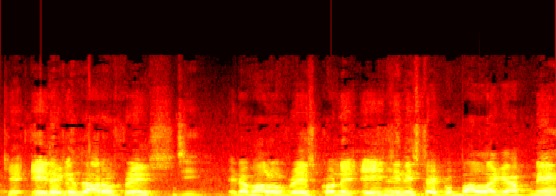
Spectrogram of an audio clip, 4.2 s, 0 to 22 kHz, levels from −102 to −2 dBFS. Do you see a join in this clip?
no; 0 cuts

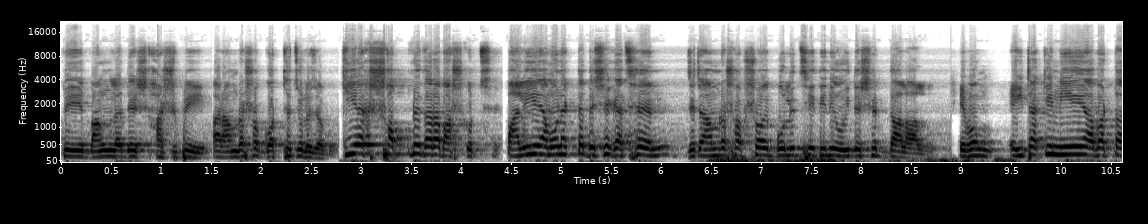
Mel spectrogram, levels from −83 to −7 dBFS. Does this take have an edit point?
yes; 4 cuts; at 1.5 s, 2.7 s, 4.3 s, 8.8 s

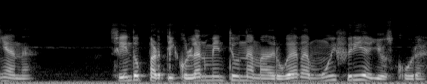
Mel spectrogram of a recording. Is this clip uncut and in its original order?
no; 1 cut; at 3.1 s

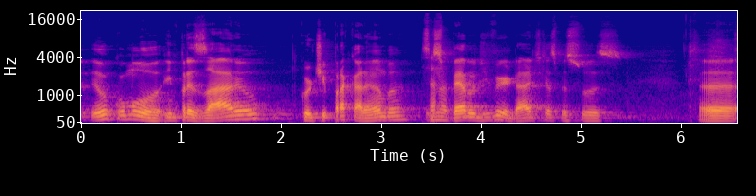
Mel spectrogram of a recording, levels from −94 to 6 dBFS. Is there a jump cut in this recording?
no; 0 cuts

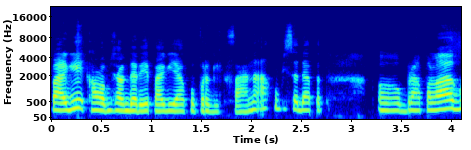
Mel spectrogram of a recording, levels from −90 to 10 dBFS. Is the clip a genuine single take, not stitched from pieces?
yes; 0 cuts

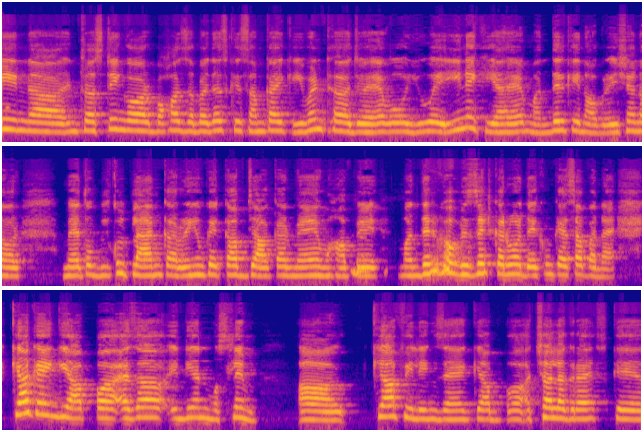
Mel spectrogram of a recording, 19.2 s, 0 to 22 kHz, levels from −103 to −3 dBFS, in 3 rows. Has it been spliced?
no; 0 cuts

